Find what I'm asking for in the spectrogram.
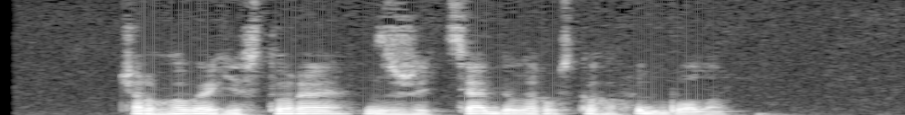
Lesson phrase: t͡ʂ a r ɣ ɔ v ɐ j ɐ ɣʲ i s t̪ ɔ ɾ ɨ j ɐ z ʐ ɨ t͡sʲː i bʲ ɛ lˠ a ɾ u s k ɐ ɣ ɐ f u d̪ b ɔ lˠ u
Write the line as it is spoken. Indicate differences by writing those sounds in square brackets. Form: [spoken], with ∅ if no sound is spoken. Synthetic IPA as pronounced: t͡ʂ a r ɣ ɔ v ɐ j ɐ ɣʲ i s t̪ ɔ ɾ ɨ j ɐ z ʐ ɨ t͡sʲː [a] bʲ ɛ lˠ a ɾ u s k ɐ ɣ ɐ f u d̪ b ɔ lˠ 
